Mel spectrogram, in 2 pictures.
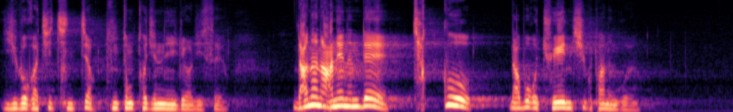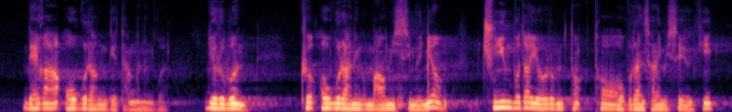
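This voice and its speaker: A man's voice: medium pitch, brisk, in a large hall. A male pastor preaching a sermon in a church, speaking emphatically and repeatedly addressing the congregation. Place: church sanctuary.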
